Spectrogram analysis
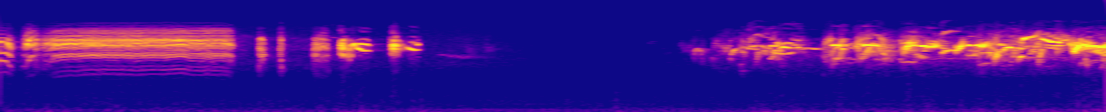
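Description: Eurasian siskin song: a long wheezy buzz, then quick twittering notes, a pause, and a run of rapid, high, tumbling twitters.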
